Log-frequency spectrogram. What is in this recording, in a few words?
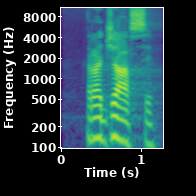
"ragiase", dialettu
